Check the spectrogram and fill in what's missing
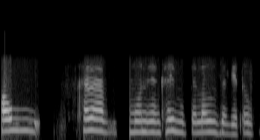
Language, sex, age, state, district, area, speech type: Manipuri, female, 45-60, Manipur, Churachandpur, rural, conversation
